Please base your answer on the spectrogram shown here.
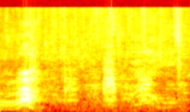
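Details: A Great Dane on backyard patrol barks at a neighbour's dog, giving one strong, resonant bark and then two or three quieter, clipped barks about a second apart, with a person's voice faintly audible.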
